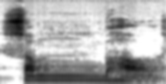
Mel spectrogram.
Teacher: जैसे स और भ के बीच में म का मेल है, संभव। संभव बोल रहे हैं तो इसमें थोड़ा सा म आ रहा है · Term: संयुक्त या संपृक्त ध्वनि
